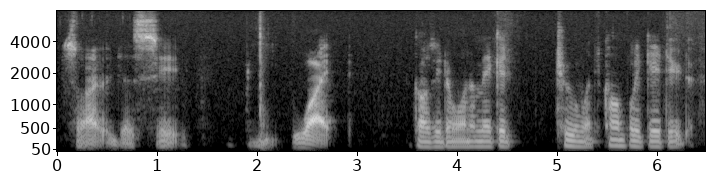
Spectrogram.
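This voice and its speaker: Here the muffled recording captures a fairly low, gravelly, warm male voice. He's in his twenties and hosts a screen-recorded programming tutorial, calmly walking through the code one step at a time while typing.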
